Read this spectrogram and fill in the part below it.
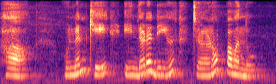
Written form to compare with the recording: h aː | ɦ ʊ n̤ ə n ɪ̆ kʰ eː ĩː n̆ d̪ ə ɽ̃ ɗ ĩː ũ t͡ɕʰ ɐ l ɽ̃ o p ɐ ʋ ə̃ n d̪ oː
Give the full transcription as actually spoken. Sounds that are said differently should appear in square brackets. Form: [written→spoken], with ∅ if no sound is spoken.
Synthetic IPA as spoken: h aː | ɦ ʊ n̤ ə n ɪ̆ kʰ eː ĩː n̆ d̪ ə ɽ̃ ɗ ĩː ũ [t͡ɕʰ→t͡ɕ] ɐ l ɽ̃ o p ɐ ʋ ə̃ n d̪ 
